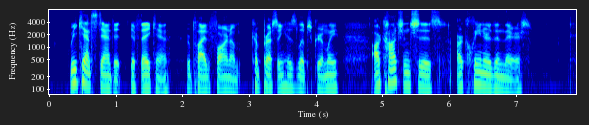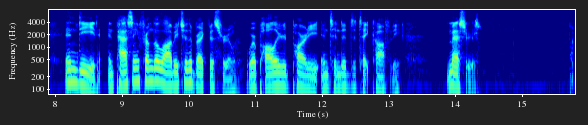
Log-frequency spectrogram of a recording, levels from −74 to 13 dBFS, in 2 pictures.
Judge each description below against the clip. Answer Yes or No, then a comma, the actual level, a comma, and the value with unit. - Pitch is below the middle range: Yes, low, 110 Hz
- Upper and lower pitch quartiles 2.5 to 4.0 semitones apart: Yes, average, 2.9 semitones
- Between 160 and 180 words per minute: No, average, 145 wpm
